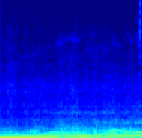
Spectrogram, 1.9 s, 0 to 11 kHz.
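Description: A race car at the 2010 24 Hours of Nürburgring rejoins the track, its engine a loud, sustained drone that climbs gradually in pitch as it accelerates, with no voices.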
